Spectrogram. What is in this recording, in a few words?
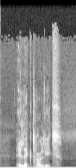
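"electrolyt", Dutch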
